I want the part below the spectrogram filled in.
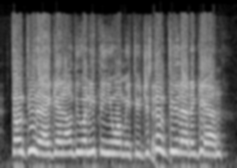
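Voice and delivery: put-on very high, loud, tearful begging whimper. Retelling a video of a tased man in tears, imitating him whimpering. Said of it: "you hear him just whimpering".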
